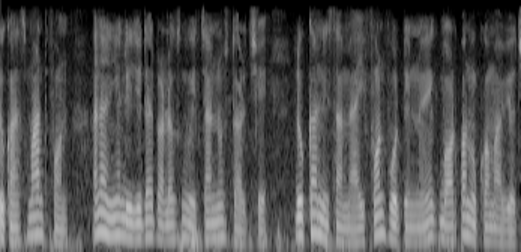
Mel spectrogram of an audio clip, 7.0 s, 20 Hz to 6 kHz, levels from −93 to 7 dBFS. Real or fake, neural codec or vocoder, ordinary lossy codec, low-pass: real; none; AAC, 32 kbps; 5.4 kHz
